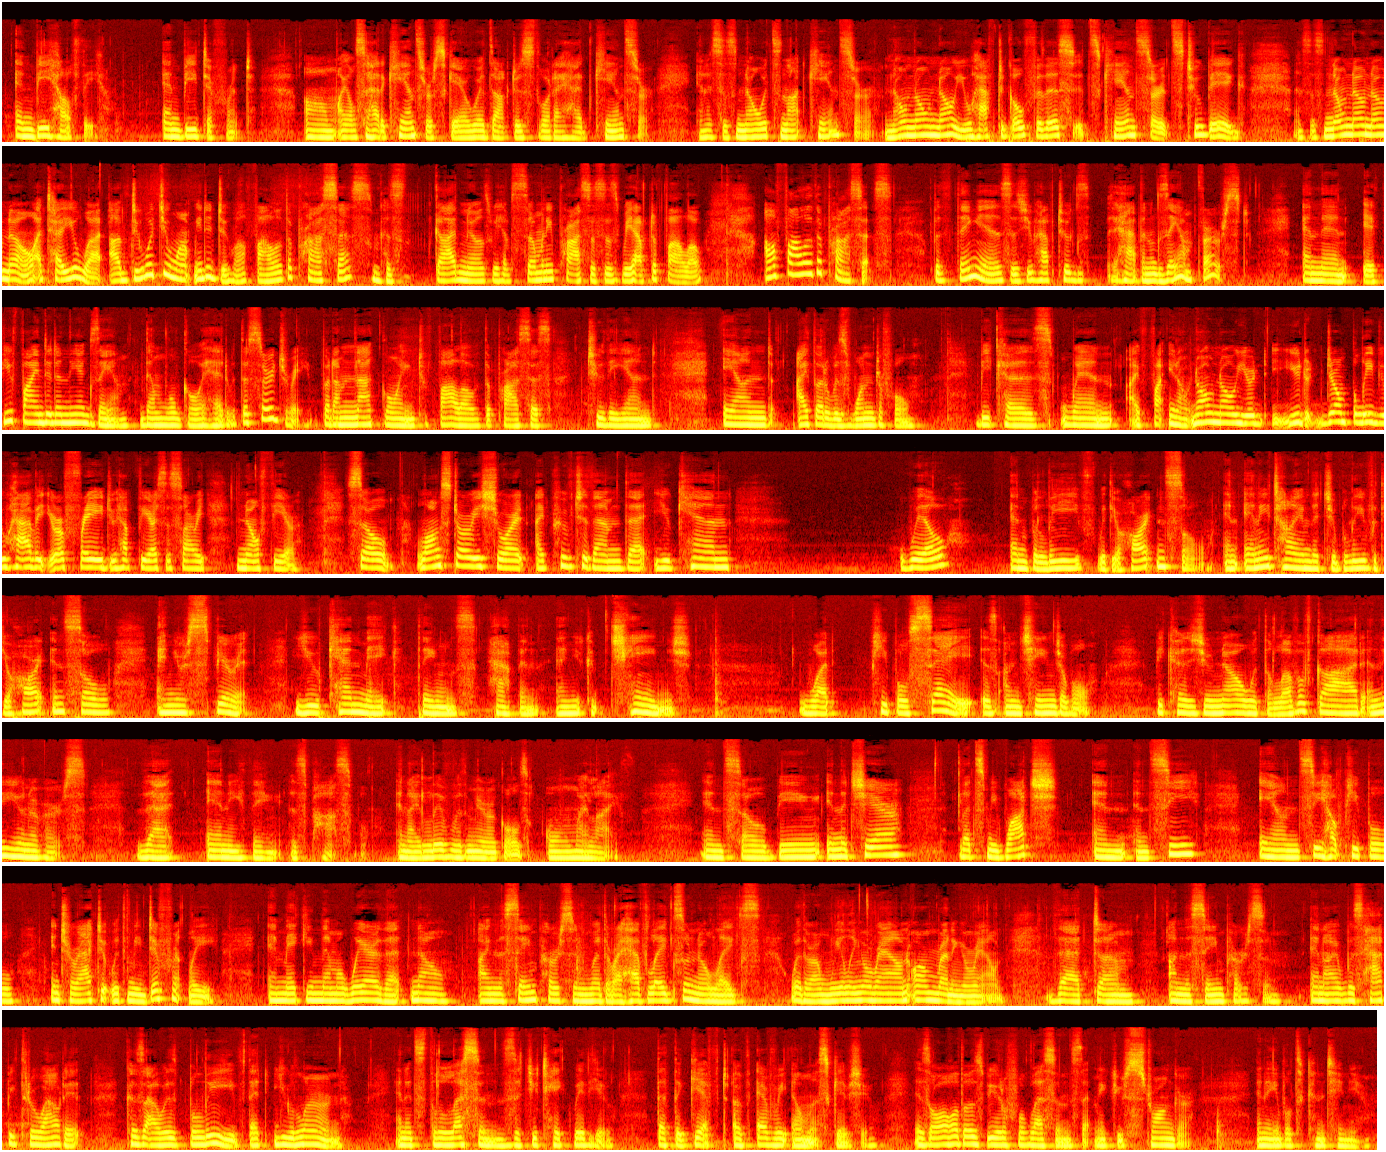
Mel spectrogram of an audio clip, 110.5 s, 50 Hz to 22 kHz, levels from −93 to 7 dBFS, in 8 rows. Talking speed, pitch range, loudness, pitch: 170 wpm, 145-175 Hz, -13 LUFS, 160 Hz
